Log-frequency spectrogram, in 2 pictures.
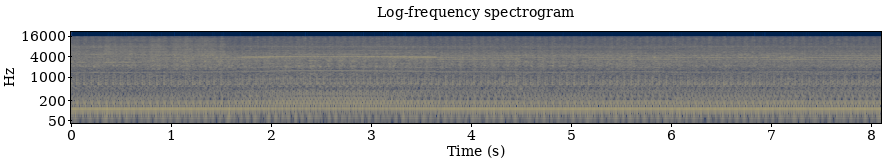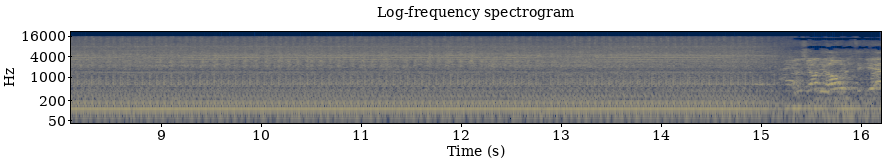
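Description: An engine idles with a low, steady rumble.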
